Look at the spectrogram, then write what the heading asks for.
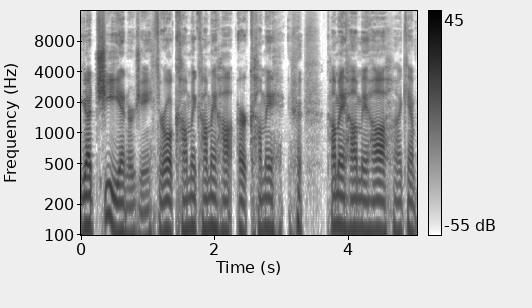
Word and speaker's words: kamehameha: out here you got chi energy throw a kamehameha or kameh kamehameha i can't believe that there was some dork who ended up not pronouncing that right kamiyah mia oh my lord these people on the internet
